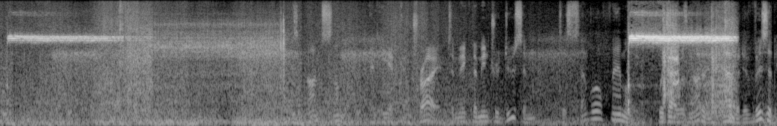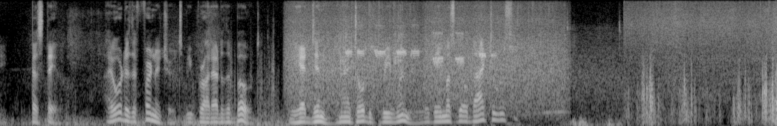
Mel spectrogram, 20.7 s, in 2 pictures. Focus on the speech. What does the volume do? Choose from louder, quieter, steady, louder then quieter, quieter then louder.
louder.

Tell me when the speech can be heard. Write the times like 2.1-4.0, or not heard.
3.8-17.3.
